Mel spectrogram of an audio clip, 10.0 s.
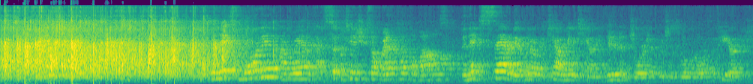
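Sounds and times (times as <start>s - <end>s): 
audience applause: 0.0s - 3.4s
speech: 7.6s - 10.0s.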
